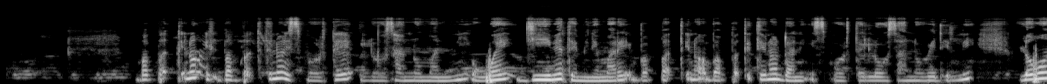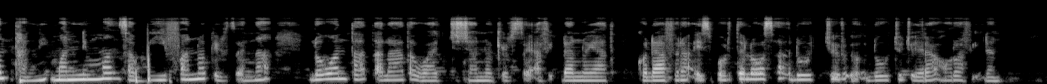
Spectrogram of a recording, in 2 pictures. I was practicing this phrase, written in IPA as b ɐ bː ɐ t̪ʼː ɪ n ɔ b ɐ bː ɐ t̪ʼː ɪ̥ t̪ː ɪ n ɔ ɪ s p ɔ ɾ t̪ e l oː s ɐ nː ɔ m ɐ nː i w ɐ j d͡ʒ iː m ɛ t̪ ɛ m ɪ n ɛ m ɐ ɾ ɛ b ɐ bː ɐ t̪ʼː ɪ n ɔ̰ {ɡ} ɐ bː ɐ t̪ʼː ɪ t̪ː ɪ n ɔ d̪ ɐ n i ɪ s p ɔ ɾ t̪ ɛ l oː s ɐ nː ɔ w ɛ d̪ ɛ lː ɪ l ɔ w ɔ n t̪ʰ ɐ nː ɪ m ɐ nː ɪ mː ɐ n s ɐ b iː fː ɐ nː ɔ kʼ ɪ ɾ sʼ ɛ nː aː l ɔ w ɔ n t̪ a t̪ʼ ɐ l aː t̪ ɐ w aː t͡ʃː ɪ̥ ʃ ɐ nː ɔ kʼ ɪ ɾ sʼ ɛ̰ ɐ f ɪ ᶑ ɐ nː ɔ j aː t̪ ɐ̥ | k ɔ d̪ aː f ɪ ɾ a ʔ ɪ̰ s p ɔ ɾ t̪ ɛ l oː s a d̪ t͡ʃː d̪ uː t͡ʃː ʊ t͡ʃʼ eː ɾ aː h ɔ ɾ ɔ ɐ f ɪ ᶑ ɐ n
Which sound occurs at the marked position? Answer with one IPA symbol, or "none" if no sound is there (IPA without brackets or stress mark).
b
